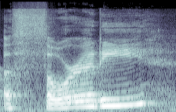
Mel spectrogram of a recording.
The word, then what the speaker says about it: authority: Um uh and for authority um and authorities um we have stress on the thore syllable.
